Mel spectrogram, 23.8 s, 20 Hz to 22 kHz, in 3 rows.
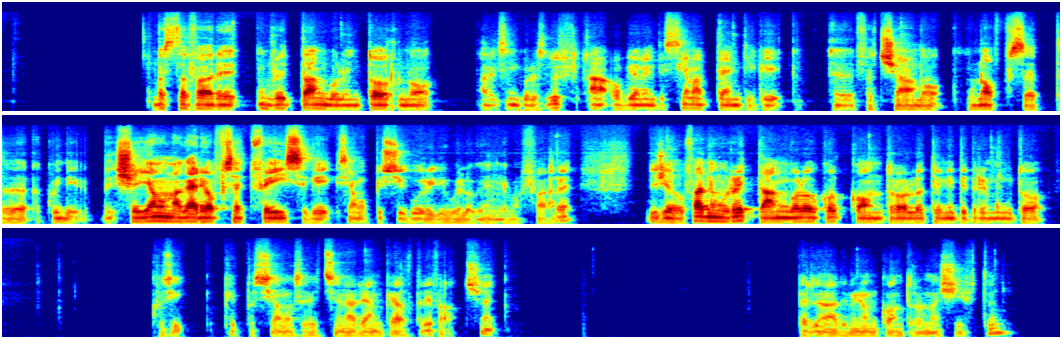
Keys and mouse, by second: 1.6 click, 5.3 click, 6.5 click, 10.0 click, 12.0 click, 14.3 ctrl+click, 16.8 ctrl+click, 20.2 shift+click, 22.2 shift+click.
